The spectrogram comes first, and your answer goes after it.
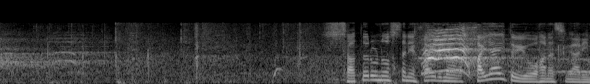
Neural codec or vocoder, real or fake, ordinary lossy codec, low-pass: none; real; none; 7.2 kHz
